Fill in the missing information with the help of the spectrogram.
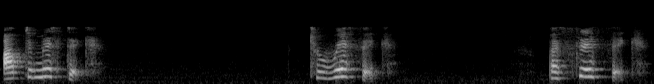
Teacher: the syllable before the IC gets stressed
